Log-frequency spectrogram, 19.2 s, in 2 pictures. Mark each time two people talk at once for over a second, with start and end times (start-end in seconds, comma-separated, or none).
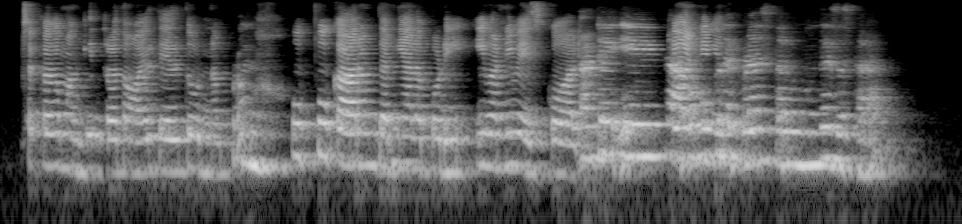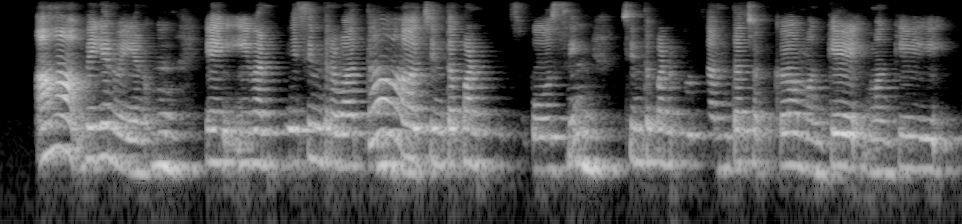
none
